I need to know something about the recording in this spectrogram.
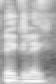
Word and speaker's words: Begley: how to say it Zach bigley how would you say his last name Pig lead him big lead there we go big league and his big league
